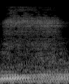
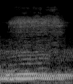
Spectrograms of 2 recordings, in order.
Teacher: For example, s is voiceless and z is voice.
